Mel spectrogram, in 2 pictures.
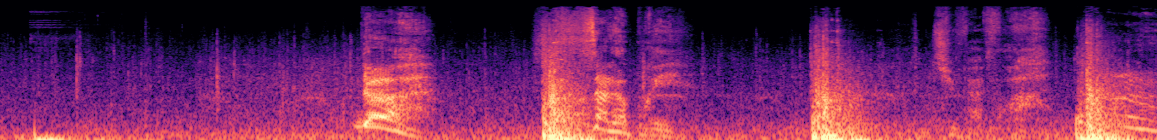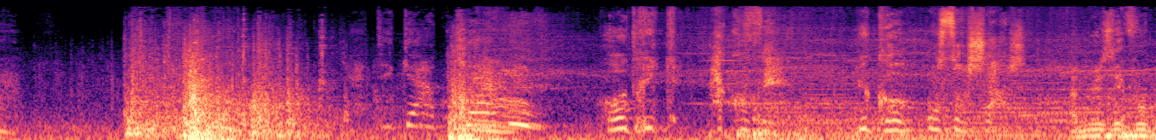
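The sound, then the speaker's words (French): Heavy blows land on a locked door in a burning house as someone tries to force it open, a series of loud thuds at fairly regular intervals with voices talking between them. “Allez, Oh, c'est fermé Je vais l'enfoncer.”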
